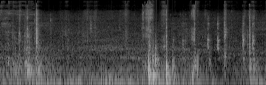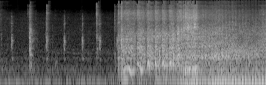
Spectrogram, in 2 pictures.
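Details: New Freightliner Cascadia heavy diesel starting and settling into idle with a rhythmic puffing tick from an exhaust leak, a common issue on new Cascadias.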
